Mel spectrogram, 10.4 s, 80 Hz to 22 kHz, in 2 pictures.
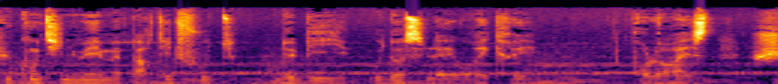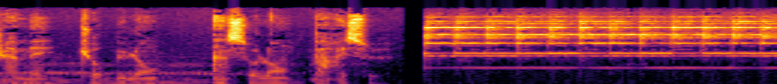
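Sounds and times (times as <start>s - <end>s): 
speech: 0.0s - 7.8s
bell ringing: 8.0s - 10.3s.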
